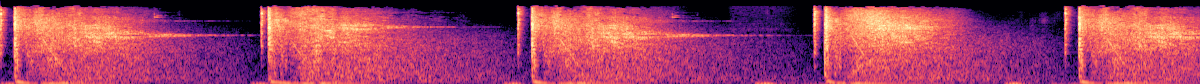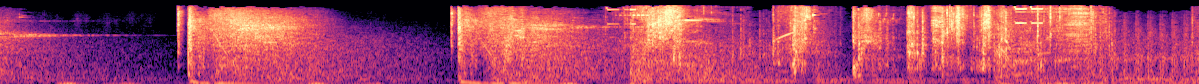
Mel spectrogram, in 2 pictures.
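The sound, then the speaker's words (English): Video game weapon firing: seven loud, sharp blasts at a steady pace, then a dense stretch of crackling, buzzing, mechanical reload noises with a techie, hive-like character. “that was a good example of the weird reload, how it has some really strange noises, very techie sounding noises, very hive-like sound with the reload.”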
